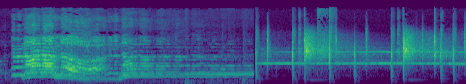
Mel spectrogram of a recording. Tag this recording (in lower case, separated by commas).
a capella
